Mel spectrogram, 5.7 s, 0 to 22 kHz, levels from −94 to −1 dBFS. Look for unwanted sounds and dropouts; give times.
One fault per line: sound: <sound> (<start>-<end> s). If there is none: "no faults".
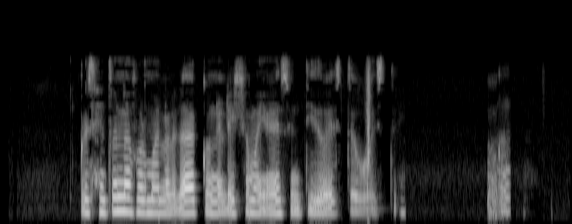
sound: laugh (4.9-5.1 s)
